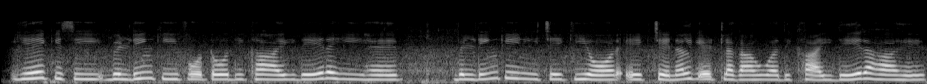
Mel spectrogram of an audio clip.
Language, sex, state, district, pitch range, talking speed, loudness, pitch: Hindi, female, Rajasthan, Jaipur, 220-245 Hz, 150 wpm, -13 LUFS, 230 Hz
